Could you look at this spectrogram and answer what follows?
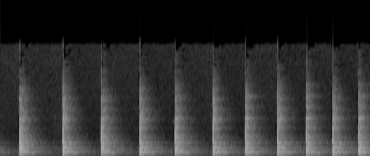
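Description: Drumsticks strike a hard practice surface, with no drum set, in ten evenly spaced, sharp taps at a steady moderate pace, close and clear with quick decays.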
